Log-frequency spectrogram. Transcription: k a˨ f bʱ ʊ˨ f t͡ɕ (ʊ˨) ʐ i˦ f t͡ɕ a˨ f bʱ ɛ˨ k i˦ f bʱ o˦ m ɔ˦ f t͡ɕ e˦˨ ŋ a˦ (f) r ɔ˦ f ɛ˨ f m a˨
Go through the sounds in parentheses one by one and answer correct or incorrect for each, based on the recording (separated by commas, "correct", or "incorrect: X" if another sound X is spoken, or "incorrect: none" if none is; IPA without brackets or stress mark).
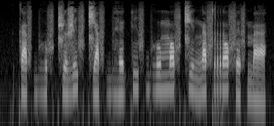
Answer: correct, correct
